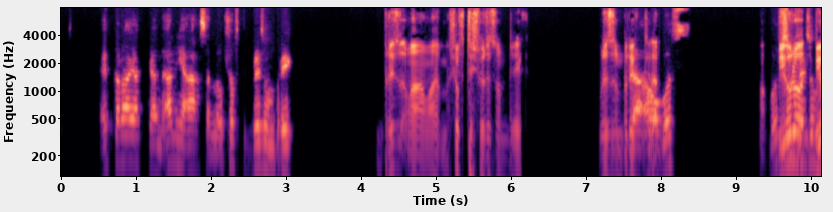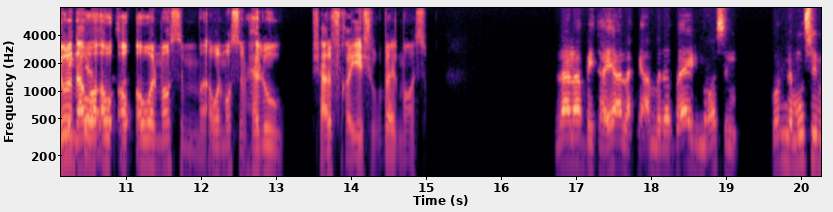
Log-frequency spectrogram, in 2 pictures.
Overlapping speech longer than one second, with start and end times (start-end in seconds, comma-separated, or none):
9.5-11.1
